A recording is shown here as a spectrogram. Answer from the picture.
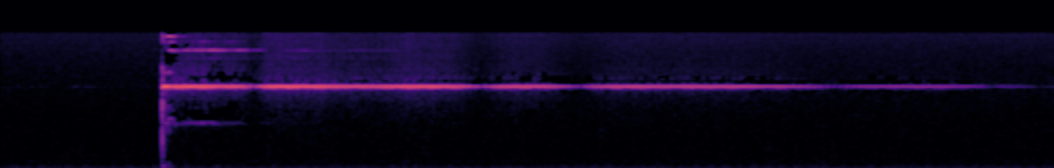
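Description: A small bell struck once about one and a half seconds in, ringing with a single clear high tone that pulses in loudness as it slowly dies away over about eight seconds.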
